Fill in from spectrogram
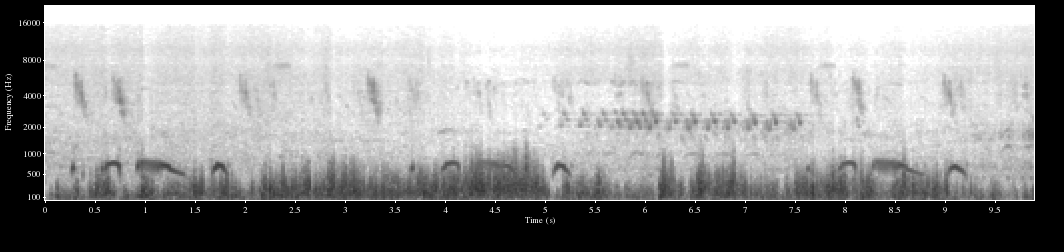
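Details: Spotted dove giving soft, low cooing phrases of short arched notes and a longer drawn, falling coo, repeated through the clip over a steady rumbling, clattering background noise.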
